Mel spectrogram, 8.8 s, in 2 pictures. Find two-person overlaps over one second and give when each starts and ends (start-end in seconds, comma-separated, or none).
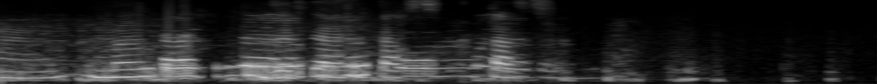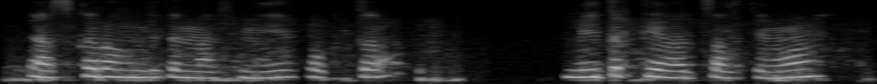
1.4-2.8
